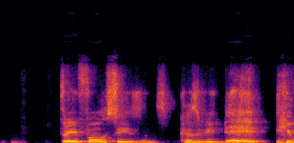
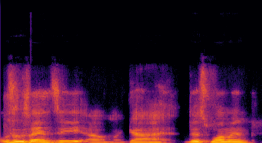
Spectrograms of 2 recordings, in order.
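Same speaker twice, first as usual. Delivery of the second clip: ordinary delivery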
